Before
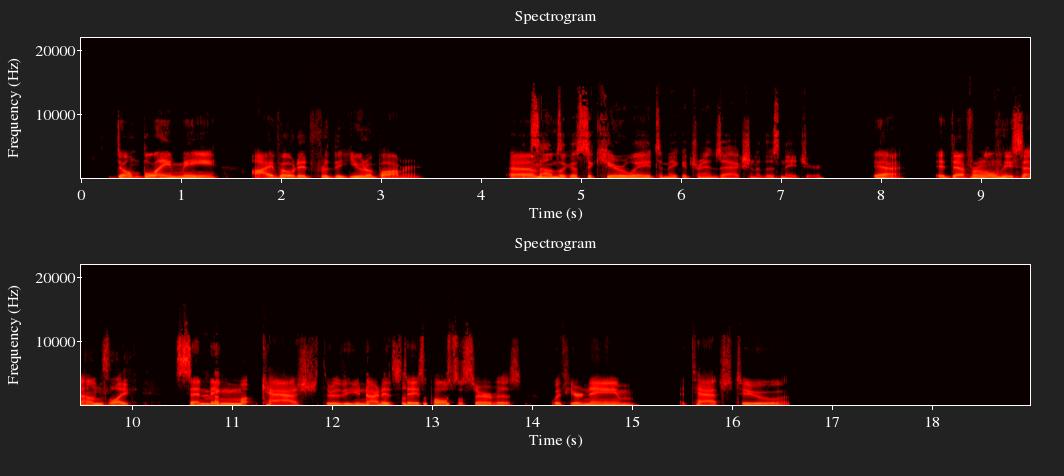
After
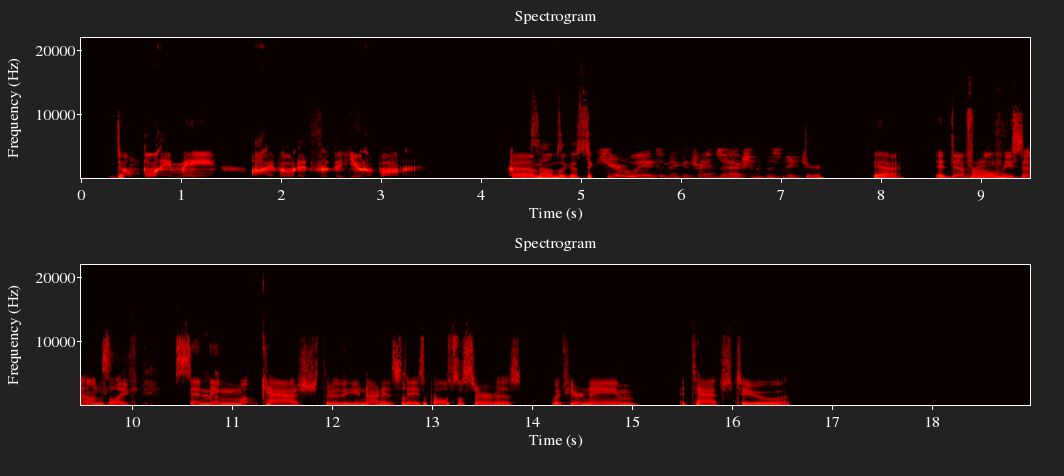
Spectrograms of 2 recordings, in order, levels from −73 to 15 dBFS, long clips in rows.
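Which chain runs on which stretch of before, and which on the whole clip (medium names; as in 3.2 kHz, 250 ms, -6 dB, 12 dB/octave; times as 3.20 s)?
0.42–4.31 s: resonant high-pass 1.4 kHz, resonance Q 10 + band-stop 6.4 kHz, Q 25 + transformer saturation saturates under 2.5 kHz
5.10–7.24 s: brick-wall FIR low-pass 4.6 kHz + tilt shelf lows -6 dB, about 710 Hz + inharmonic resonator 170 Hz, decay 0.31 s, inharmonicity 0.002
8.63–11.34 s: treble shelf 2.5 kHz +11 dB + compression 12:1, threshold -33 dBFS
11.88–14.99 s: compression, threshold -31 dBFS + small samples zeroed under -51 dBFS
whole clip: de-esser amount 65%; expander -52 dBFS; compression 6:1, threshold -34 dBFS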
